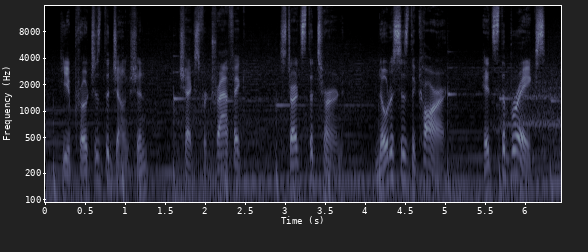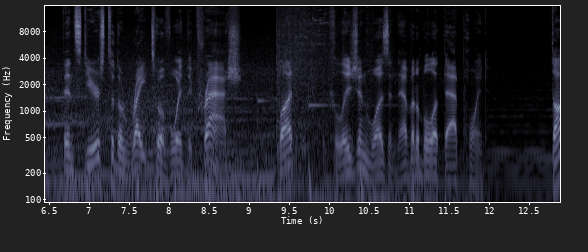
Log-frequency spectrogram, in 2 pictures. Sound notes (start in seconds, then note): 8.7 cars crashing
